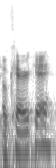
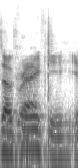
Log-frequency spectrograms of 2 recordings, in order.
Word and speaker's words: Okereke: I am impressed you said his name correctly. – Okereke? – Yes, because I still say Okereke all the time because in my ear, it's Pat McAfee. – It's Okereke. Yep, exactly.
